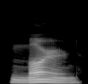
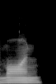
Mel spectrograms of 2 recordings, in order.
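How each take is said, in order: First: The vowel is a long 'oh' sound. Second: The vowel is a short 'o' sound. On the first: This is how the news presenters say it. "they pronounce his name uh, Moan, almost like, you know, M O A N" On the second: This follows the spelling, which has no A. "I was saying Mon"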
